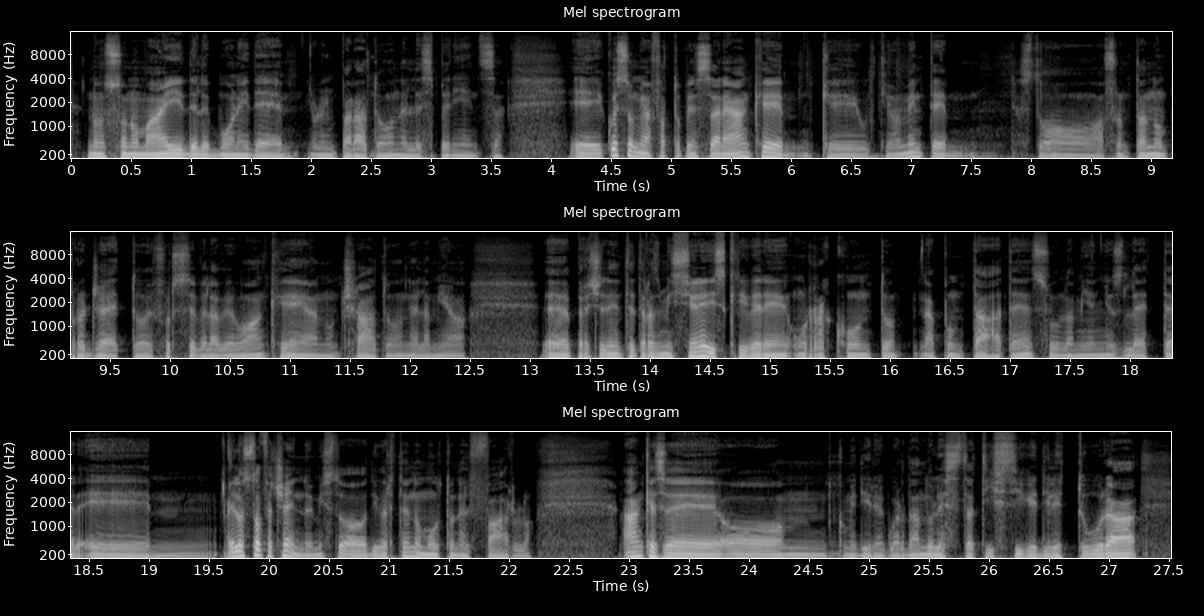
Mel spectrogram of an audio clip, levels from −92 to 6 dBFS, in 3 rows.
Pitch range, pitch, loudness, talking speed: 85-105 Hz, 95 Hz, -27 LUFS, 140 wpm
